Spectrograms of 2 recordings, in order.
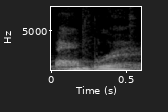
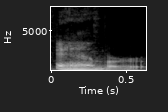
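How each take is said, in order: First: It is said with a French accent. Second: It is said with a plain English accent.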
